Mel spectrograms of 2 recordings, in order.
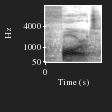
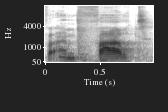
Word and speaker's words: Fahrt: Fahrt. Die Fahrt is the drive, exactly. That's correct in German. Not fart, but Fahrt, die Fahrt. It's with F-A-H-R-T.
